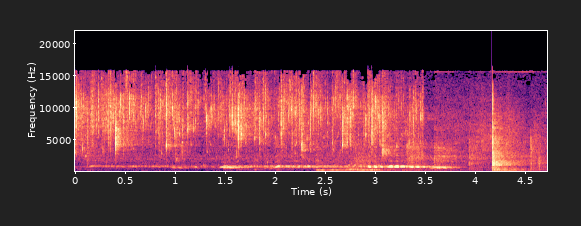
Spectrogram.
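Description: Water dripping and trickling at a faucet over a wet stone counter, with a thin whistling tone that shifts pitch a few times. A short knock sounds near the end.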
